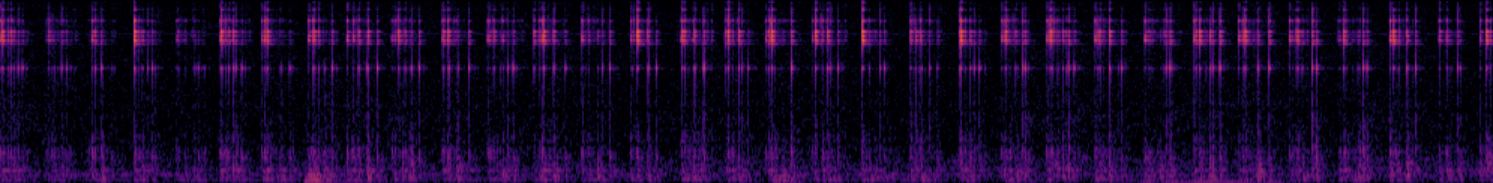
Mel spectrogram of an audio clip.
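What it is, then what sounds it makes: Glass jar tapped with fingernails. Long purple nails tap rapidly on the ribbed sides of a large, hollow, clear glass jar, producing a steady stream of short, bright clicks with a high glassy ring. Each tap decays almost instantly, and the quiet sound sits mostly in the high range with very little low end.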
